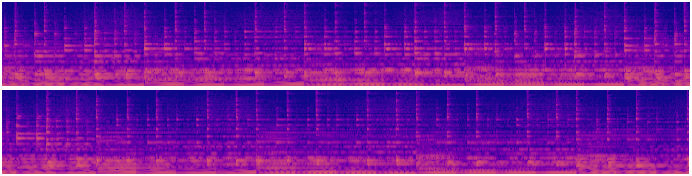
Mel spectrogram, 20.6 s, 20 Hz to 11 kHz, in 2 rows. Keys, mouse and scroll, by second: 0.3 alt+click, 4.5 s, 10.3 Tab, 12.0 s, 16.2 click, 18.2 click, 19.2 click.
